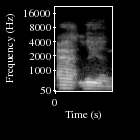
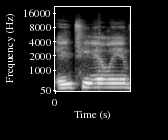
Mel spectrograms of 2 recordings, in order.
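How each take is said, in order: First: The start is blended into one smooth word. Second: The start is spelled out as letters A-T. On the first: "it's just easier to say Atlians" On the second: "I like A T L, AT aliens"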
